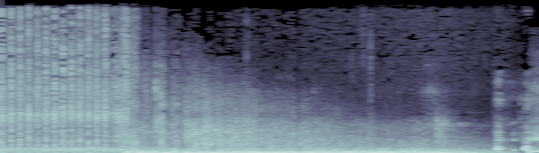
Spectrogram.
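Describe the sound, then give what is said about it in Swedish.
Rapid machine gun fire rattles in a fast, steady burst of sharp, loud reports, opening with evenly spaced shots before blurring into a dense, roaring barrage that cuts off abruptly near the end. “Kan vi klippa riktigt. in kulsprutor och grejer?”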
